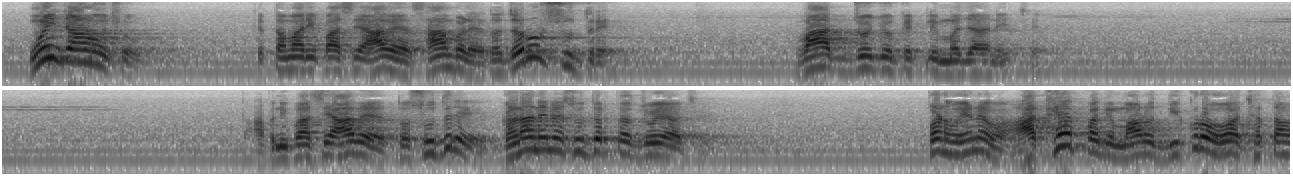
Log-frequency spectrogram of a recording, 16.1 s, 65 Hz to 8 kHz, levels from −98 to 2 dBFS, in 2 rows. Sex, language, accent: male, Gujarati, native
